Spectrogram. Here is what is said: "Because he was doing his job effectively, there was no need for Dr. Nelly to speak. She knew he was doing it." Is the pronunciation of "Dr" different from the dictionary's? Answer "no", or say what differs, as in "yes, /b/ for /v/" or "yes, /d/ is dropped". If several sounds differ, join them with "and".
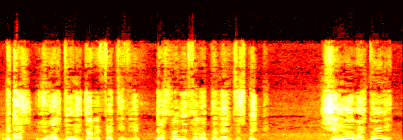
yes, /k/ is dropped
